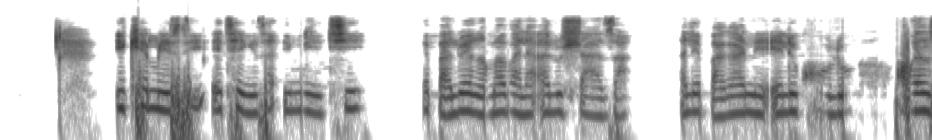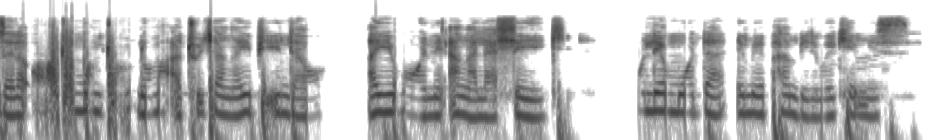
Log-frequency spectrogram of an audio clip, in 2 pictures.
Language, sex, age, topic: North Ndebele, female, 18-24, health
